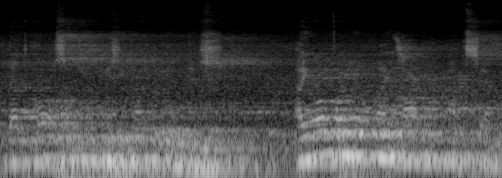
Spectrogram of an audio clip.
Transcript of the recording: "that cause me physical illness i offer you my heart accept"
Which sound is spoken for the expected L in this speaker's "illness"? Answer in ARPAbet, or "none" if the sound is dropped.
none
